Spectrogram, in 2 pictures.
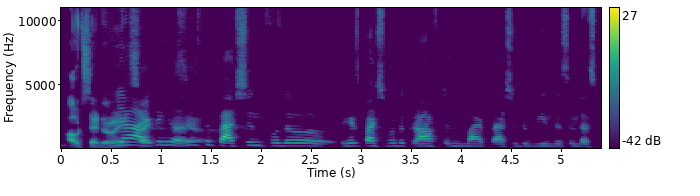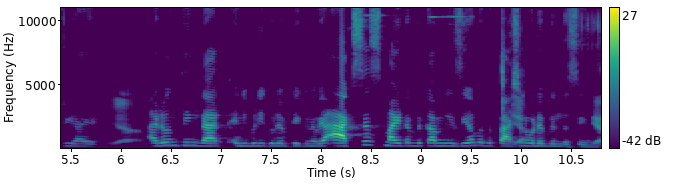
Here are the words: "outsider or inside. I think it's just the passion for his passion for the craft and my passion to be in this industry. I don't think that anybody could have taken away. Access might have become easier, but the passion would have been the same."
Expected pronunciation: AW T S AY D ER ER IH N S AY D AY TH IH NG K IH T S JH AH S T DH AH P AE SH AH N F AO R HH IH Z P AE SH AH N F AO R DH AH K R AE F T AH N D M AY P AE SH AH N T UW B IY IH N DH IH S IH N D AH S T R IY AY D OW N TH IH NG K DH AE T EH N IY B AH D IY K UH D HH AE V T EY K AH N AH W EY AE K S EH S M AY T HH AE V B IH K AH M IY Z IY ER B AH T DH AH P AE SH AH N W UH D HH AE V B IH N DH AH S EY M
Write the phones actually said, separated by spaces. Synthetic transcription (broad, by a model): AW T S AY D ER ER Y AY AY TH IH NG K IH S JH AH S T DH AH P AE SH AH N F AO R HH IH Z P AE SH AH N F AO R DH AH K R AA F T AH N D M AY P AE SH AH N T UW B IY IH N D IH S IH N D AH S T R IY AY D OW N T IH NG K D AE T EH N IY B AH D IY K UH D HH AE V T EY K AH N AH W EY AE K S EH S M AY T HH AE V B IH K AH M IY Z IY ER B AH T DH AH P AE SH AH N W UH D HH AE V B IH N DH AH S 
